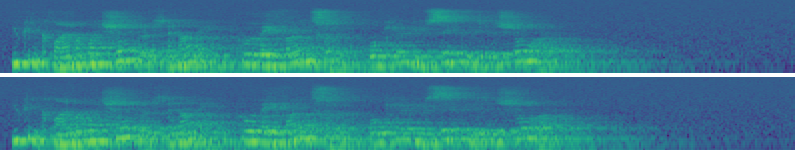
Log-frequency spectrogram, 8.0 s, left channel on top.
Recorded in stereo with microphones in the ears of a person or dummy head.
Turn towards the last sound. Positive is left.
turn(degrees=50)  # may be behind; listen again after turning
